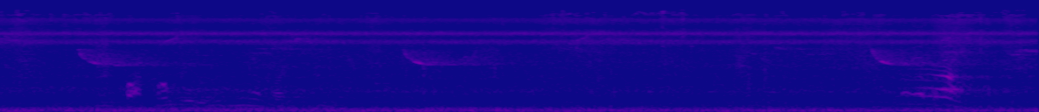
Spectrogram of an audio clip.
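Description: Faint outdoor ambience: a steady high insect drone over a low rumble, with three short falling chirps about three seconds apart and a fainter lower falling call near the end.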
